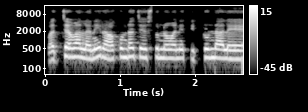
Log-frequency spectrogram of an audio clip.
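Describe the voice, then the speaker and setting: A sarcastic young husband throws out teasing jabs at his family, as a woman puts him on. His voice sits a little high. The delivery is quick and mocking, like a retold soap scene. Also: flat delivery, natural voice.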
